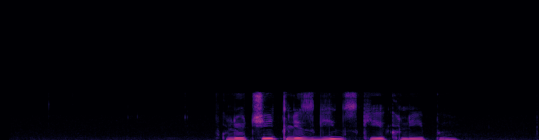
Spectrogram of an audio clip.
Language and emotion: Russian, sad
